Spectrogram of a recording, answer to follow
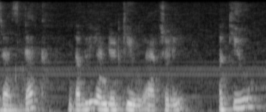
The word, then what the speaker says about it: deque: Okay, then the next concept is dequeue, also called dec. It is pronounced as dec, double-ended queue actually, a queue in which the insertions and deletions can be done on both the sides.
